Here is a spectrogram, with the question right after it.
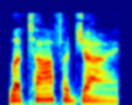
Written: lotophagi

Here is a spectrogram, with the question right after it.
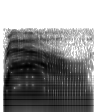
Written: rale

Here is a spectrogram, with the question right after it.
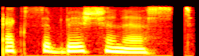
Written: exhibitionist

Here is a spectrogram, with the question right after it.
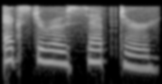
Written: exteroceptor

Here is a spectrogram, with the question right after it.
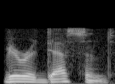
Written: viridescent

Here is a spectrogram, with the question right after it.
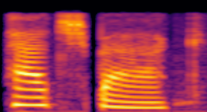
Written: hatchback

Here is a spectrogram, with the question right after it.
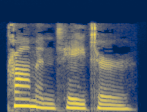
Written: commentatorially

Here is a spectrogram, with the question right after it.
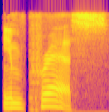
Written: impress

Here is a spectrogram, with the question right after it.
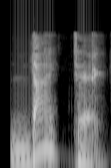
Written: deictically

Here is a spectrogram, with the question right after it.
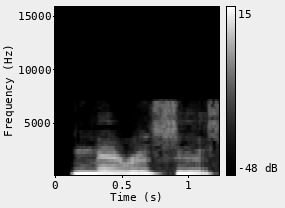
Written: merisis

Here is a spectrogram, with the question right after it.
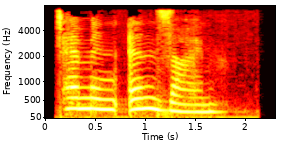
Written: Temin enzyme

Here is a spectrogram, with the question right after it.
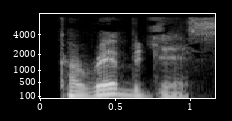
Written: charybdian

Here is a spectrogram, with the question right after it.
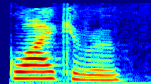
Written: Guaicuru

